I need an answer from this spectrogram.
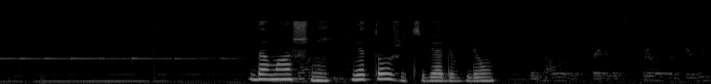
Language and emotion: Russian, sad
